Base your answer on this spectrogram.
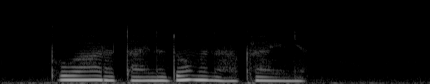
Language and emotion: Russian, sad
